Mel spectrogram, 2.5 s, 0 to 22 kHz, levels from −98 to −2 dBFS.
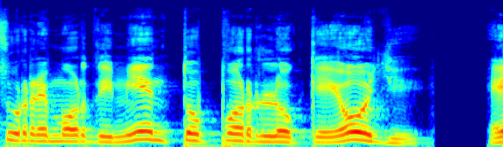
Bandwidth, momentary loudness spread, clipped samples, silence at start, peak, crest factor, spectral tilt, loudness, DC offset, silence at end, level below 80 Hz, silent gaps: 11 kHz; 5 LU; under 0.1%; 0 s; -6 dBFS; 16 dB; -7 dB/octave; -22 LUFS; under 0.1%; 0 s; -48 dBFS; 2.17-2.42 s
